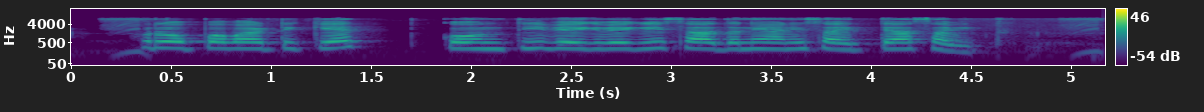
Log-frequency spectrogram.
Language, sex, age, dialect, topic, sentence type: Marathi, female, 18-24, Standard Marathi, agriculture, question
